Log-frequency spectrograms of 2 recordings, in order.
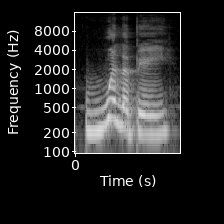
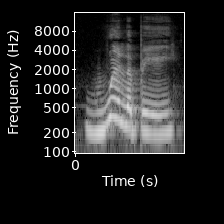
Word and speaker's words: Willoughby: of you guys need to know how to pronounce surnames Willoughby Willoughby Willoughby dr.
